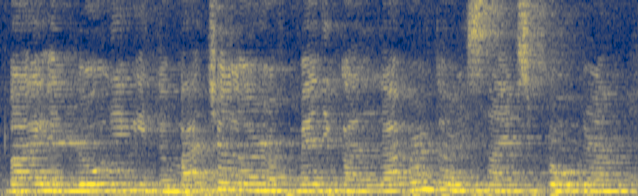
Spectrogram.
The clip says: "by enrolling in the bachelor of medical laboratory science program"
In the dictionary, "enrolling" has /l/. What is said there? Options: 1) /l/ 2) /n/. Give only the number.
2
